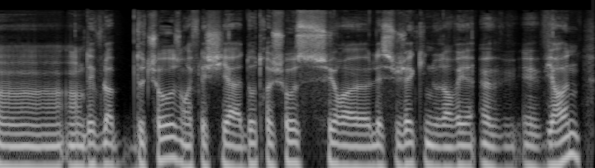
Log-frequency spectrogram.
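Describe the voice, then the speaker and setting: A man speaks at a fairly slow pace in a fairly low pitch, his monotone delivery flat and his loudness very even, with a dry sound, no echo and a quiet background. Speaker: visual artist, photographer; guest. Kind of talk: interview. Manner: halting, many fillers. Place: studio. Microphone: studio mic.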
